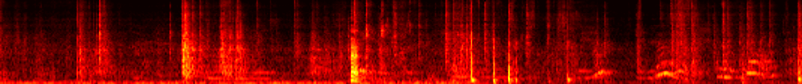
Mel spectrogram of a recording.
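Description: Scattered clicks and knocks of handling, with a few brief muffled words; the sharpest click comes about halfway through.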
